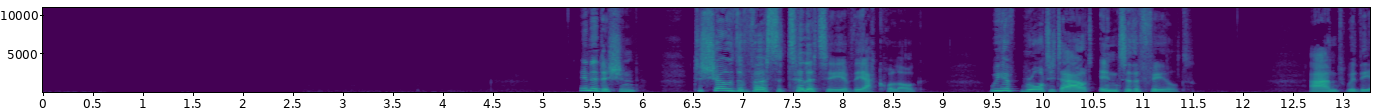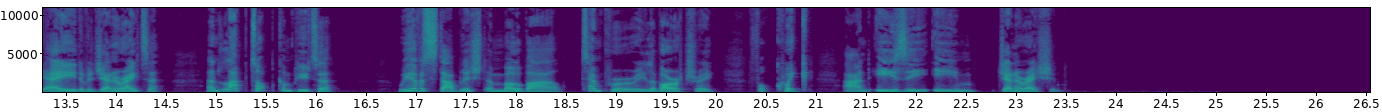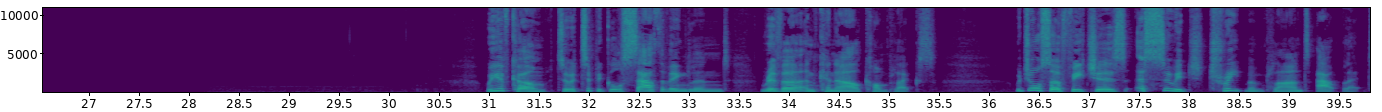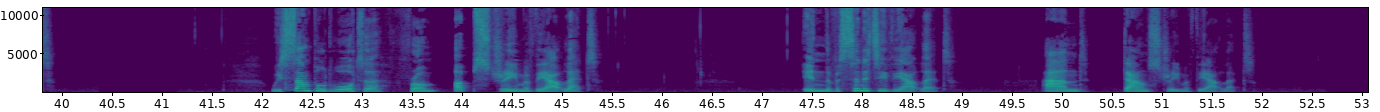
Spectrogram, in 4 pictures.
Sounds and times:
Speech: 5.4 - 8.8, 9.5 - 11.6, 12.7 - 16.2, 16.8 - 23.6, 31.0 - 35.5, 36.3 - 40.0, 42.1 - 45.5, 47.4 - 49.0, 49.8 - 52.0.

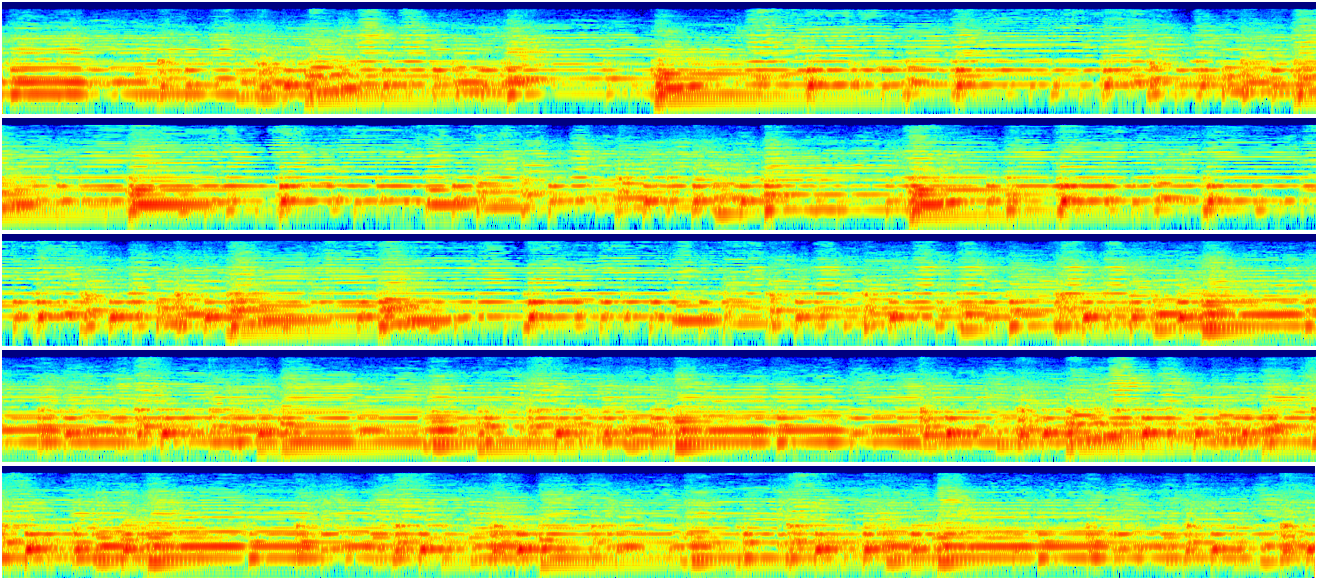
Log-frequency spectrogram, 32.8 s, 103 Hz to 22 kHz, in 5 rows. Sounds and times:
Violin, fiddle: 0.0 - 32.8.

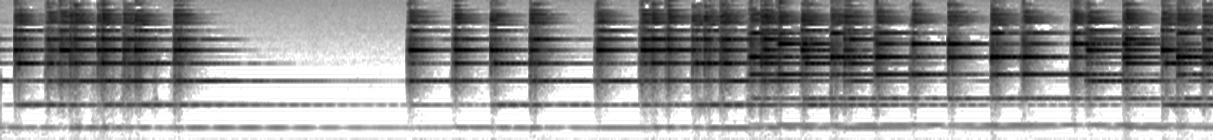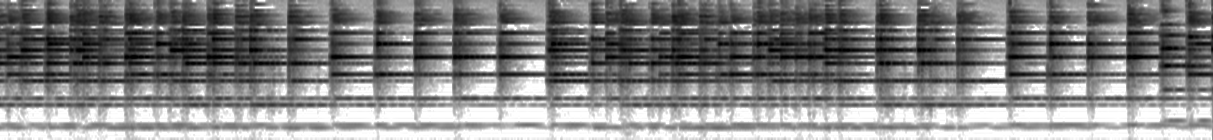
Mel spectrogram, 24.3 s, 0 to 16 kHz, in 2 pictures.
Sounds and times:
Percussion: 0.0 - 24.2.

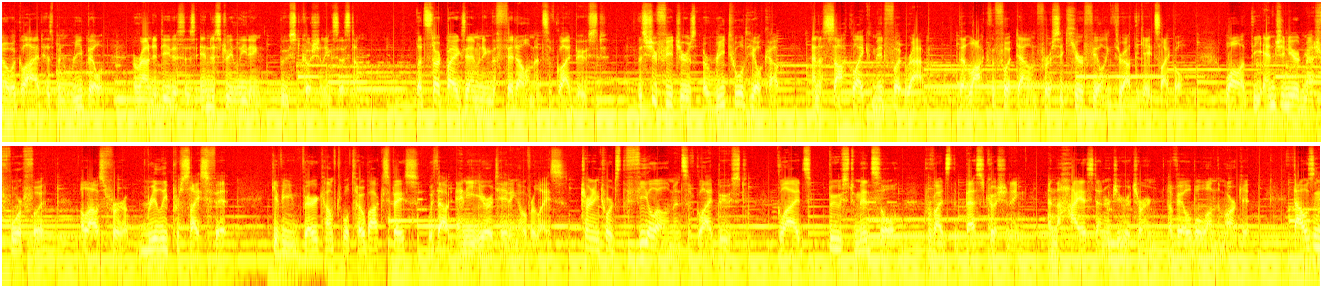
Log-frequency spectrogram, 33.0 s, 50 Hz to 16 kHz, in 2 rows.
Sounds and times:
Speech: 0.0 - 4.5, 5.2 - 32.9
Music: 0.0 - 32.9.

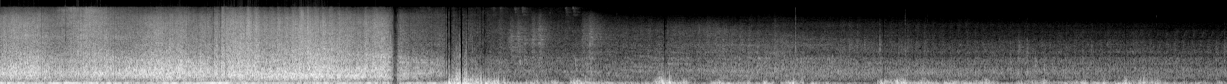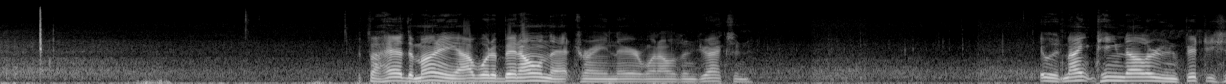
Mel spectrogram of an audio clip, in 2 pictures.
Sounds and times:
Train: 0.0 - 24.5.

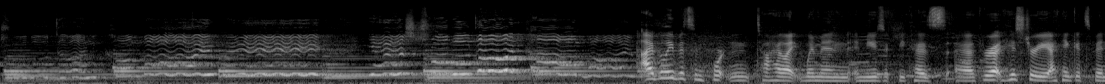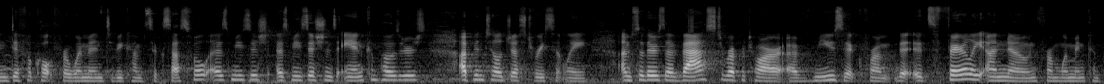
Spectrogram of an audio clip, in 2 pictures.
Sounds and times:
Speech: 6.4 - 22.0.

